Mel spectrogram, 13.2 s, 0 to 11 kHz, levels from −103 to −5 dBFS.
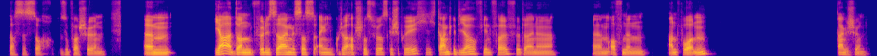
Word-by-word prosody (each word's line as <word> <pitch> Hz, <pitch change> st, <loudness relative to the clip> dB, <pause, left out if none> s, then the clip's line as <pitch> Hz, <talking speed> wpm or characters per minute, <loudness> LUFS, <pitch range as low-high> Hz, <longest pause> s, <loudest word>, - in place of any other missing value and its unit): Das 90 Hz, 0 st, -4 dB
ist 90 Hz, -, -3 dB
doch -, -, -9 dB
superschön. 85 Hz, -1 st, -5 dB, 0.6 s
Ähm, 95 Hz, -, +4 dB, 0.6 s
ja, -, -, +9 dB
dann 100 Hz, -1 st, +3 dB
würde 105 Hz, 0 st, +3 dB
ich 100 Hz, -, 0 dB
sagen, 110 Hz, +1 st, +6 dB
ist 105 Hz, -, +2 dB
das 110 Hz, -1 st, 0 dB
eigentlich 105 Hz, 0 st, -2 dB
'n -, -, -20 dB
guter 115 Hz, +1 st, -2 dB
Abschluss 115 Hz, +2 st, -4 dB
für 110 Hz, -, -5 dB
das 110 Hz, 0 st, -4 dB
Gespräch. 130 Hz, +7 st, -4 dB
Ich 105 Hz, 0 st, -15 dB
danke 125 Hz, 0 st, +2 dB
dir 105 Hz, +2 st, +1 dB
auf 135 Hz, +1 st, -4 dB
jeden 105 Hz, -1 st, -4 dB
Fall 105 Hz, +3 st, -2 dB
für 130 Hz, -6 st, -7 dB
deine, 95 Hz, 0 st, -4 dB, 0.5 s
ähm, 85 Hz, +1 st, -5 dB
offenen 95 Hz, -1 st, -4 dB, 0.3 s
Antworten. 100 Hz, +7 st, +2 dB, 1.9 s
Dankeschön. 90 Hz, -5 st, -3 dB
100 Hz, 140 wpm, -25 LUFS, 95-110 Hz, 1.9 s, ja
